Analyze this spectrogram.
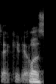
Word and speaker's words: Sekiro: But I got Sekiro, which is pronounced Sekido.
